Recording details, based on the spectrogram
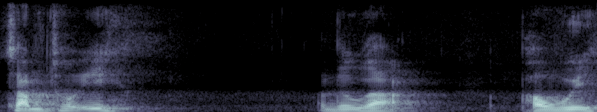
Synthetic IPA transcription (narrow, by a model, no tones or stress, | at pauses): samtʰɔʔi | ɐduɡa | pʰawi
